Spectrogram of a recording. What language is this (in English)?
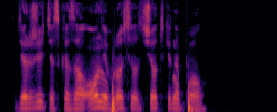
Russian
